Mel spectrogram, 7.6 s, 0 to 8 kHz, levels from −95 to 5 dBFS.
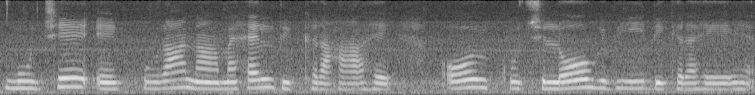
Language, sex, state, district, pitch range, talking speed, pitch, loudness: Hindi, female, Madhya Pradesh, Dhar, 200-230 Hz, 110 wpm, 215 Hz, -16 LUFS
